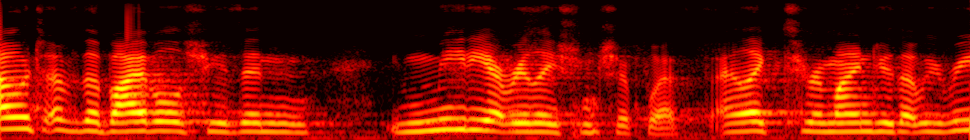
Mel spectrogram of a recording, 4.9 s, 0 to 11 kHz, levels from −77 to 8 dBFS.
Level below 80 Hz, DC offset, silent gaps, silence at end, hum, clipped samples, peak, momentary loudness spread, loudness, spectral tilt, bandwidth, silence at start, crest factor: -56 dBFS; under 0.1%; none; 0 s; none; under 0.1%; 0 dBFS; 15 LU; -19 LUFS; -6 dB/octave; 10 kHz; 0 s; 18 dB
